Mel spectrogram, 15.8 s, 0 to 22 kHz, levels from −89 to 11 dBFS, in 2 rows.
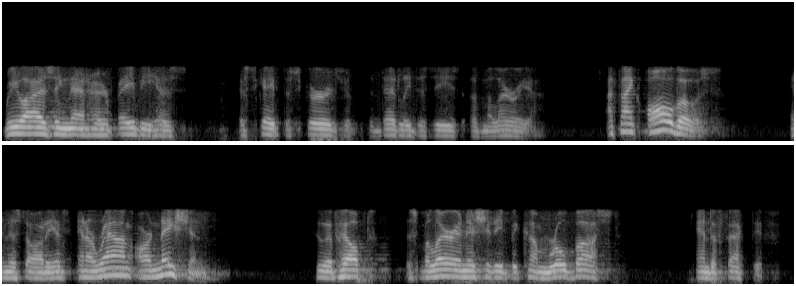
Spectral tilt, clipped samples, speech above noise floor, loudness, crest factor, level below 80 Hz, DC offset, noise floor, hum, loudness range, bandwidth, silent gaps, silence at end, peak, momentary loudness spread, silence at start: -6 dB/octave; under 0.1%; 57 dB; -26 LUFS; 18 dB; -62 dBFS; under 0.1%; -83 dBFS; none; 7 LU; 4 kHz; none; 0.35 s; -10 dBFS; 18 LU; 0.05 s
